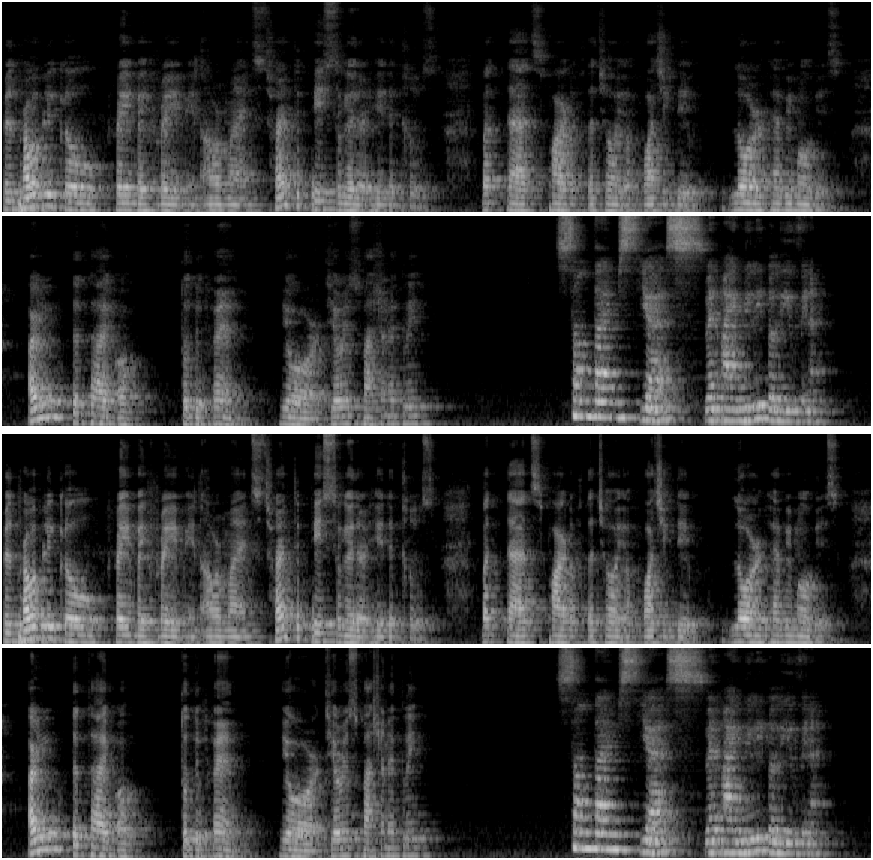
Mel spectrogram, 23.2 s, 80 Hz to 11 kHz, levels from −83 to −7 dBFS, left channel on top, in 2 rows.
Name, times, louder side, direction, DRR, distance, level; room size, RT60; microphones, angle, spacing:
voice 1, 0.0-9.2 9.7-11.6 11.9-13.3 14.0-14.9 15.3-17.1, right 2 dB, 65° right, 6 dB, 1.7 m, -33 dB
voice 2, 19.0-22.4, equal, 25° left, -3 dB, 3.8 m, -30 dB
14.0 x 11.5 x 4.0 m, 0.83 s
head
